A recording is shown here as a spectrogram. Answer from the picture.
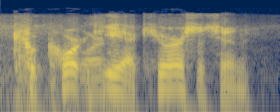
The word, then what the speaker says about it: quercetin: One, I don't know how to pronounce it. It's quercetin. – Quercetin. – Quercetin, yeah. – Yeah, that's close enough.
